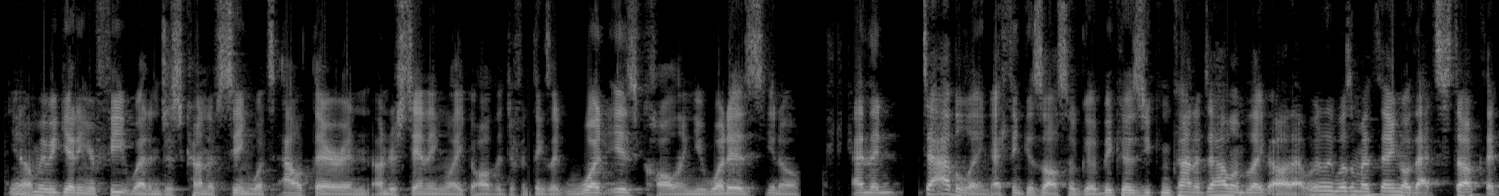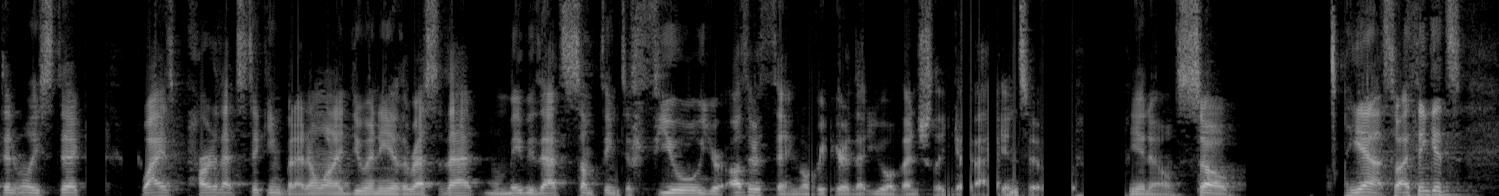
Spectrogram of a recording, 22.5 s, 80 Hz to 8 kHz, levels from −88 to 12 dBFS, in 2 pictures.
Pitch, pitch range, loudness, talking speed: 105 Hz, 95-115 Hz, -27 LUFS, 275 wpm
